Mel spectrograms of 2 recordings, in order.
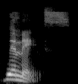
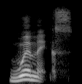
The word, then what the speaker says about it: Womxn: Womx. Womx.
